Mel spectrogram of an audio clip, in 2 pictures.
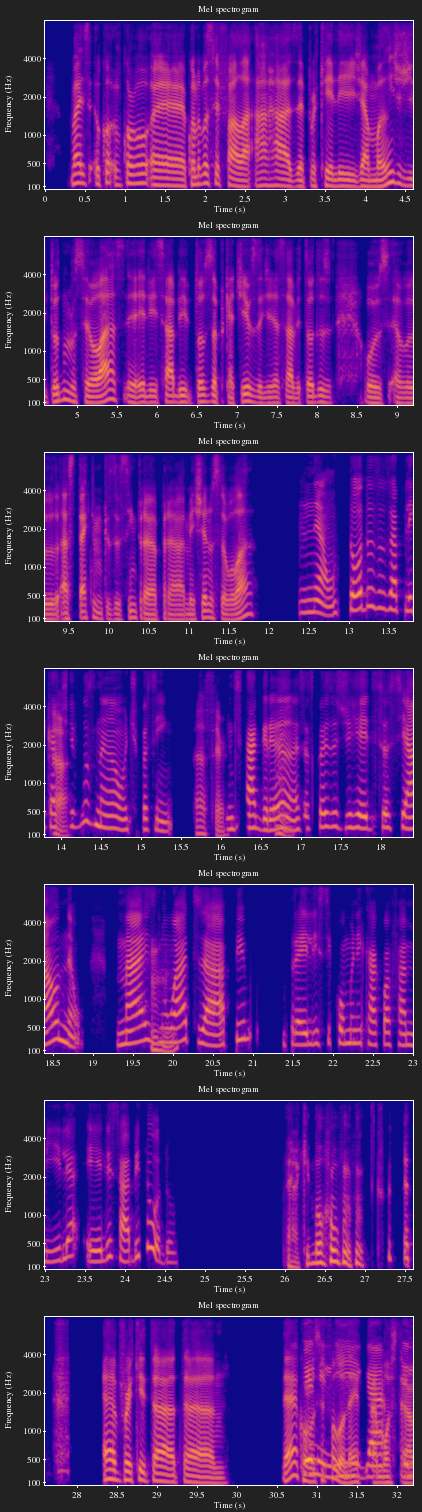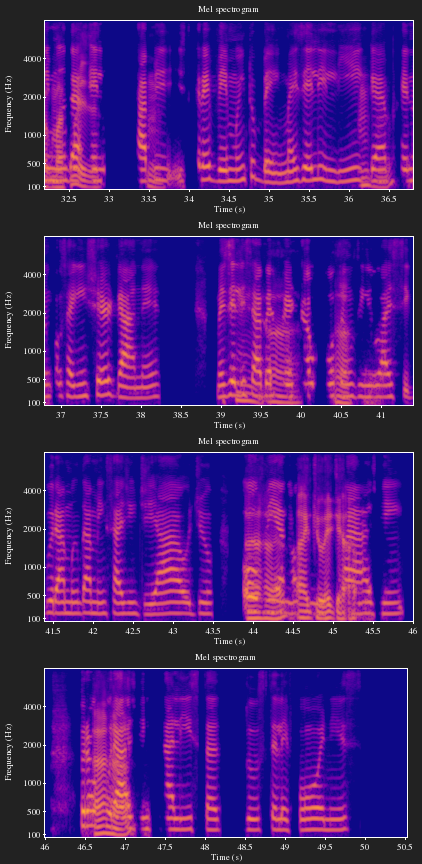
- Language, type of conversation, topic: Portuguese, podcast, Como cada geração na sua família usa as redes sociais e a tecnologia?
- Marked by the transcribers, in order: laugh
